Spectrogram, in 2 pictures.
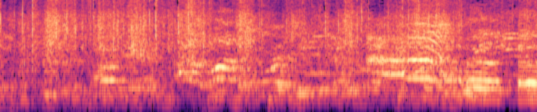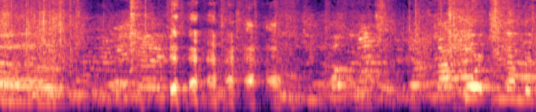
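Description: Children and adults talk and shout excitedly nearby.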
